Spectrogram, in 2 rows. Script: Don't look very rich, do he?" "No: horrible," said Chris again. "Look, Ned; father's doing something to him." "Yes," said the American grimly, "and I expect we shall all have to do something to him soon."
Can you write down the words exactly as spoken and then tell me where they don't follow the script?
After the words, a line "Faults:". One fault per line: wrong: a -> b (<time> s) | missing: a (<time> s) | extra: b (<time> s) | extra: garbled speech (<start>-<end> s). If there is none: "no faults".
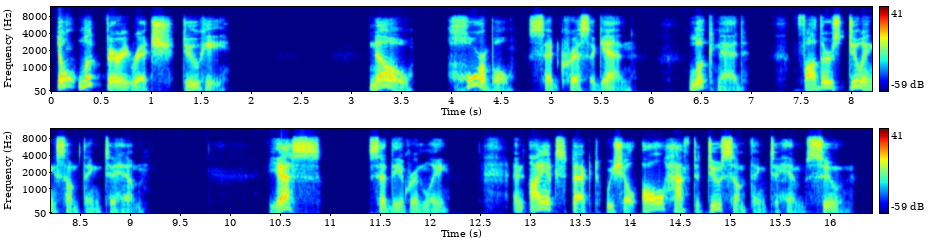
Don't look very rich, do he?" "No: horrible," said Chris again. "Look, Ned; father's doing something to him." "Yes," said the Grimly, "and I expect we shall all have to do something to him soon."
Faults:
missing: American (11.7 s)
